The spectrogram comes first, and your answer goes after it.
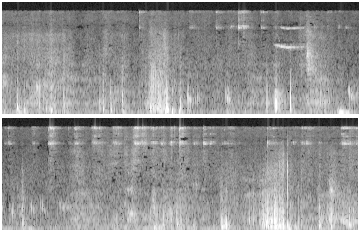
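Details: Jindo dogs, a family of several, playing excitedly in piled-up snow: short rough vocal bursts and snuffling scuffles come in uneven clusters, with louder, broader outbursts near two and eight seconds over a background of movement.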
